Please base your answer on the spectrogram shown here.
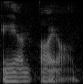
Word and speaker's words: anion: make an ionic compound the words look like a shin in iníon but you pronounce them cation and an eye on so how do you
